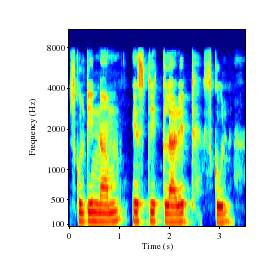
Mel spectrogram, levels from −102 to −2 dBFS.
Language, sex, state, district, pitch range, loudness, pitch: Bengali, male, West Bengal, Dakshin Dinajpur, 140-150 Hz, -15 LUFS, 145 Hz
